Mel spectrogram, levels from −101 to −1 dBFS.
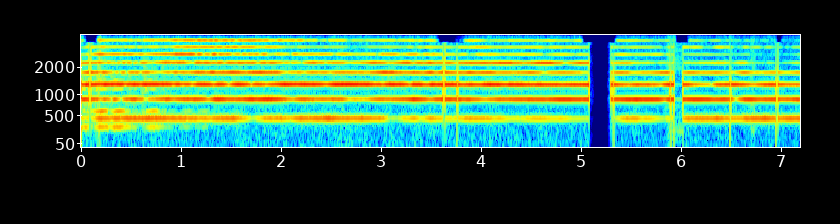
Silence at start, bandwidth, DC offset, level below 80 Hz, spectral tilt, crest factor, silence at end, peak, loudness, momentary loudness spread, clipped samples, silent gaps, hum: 0 s; 4 kHz; under 0.1%; -66 dBFS; -3.5 dB/octave; 10 dB; 0 s; -6 dBFS; -15 LUFS; 4 LU; under 0.1%; 5.13-5.25 s; none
